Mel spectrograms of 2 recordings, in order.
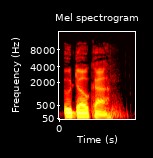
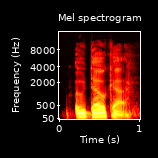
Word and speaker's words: Udoka: with Ime Udoka. – Udoka.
